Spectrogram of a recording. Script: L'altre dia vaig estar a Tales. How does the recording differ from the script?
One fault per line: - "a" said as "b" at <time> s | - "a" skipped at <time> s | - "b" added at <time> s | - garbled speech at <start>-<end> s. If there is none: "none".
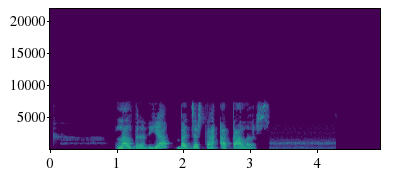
none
